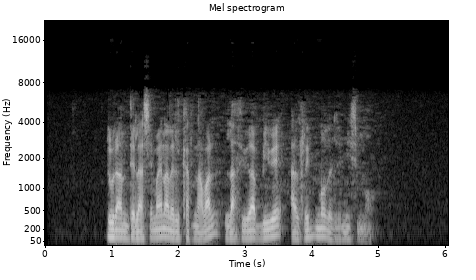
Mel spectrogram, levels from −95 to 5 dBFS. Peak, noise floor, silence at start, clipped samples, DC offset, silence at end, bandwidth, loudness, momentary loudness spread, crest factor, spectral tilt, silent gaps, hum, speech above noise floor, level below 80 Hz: -2 dBFS; -67 dBFS; 0.95 s; under 0.1%; under 0.1%; 1.15 s; 7.4 kHz; -20 LUFS; 11 LU; 20 dB; -6 dB/octave; none; none; 47 dB; -46 dBFS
